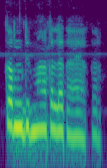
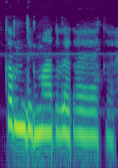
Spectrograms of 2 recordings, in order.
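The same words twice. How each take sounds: First: Loud, firm telling-off; first take, loud and firm; guru's loud advice. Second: Same advice, slower and drawn out; slowed-down second take; slow repeat. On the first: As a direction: scold her to think less. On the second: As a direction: repeat it slowly, leaning on कम. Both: Retold or imitated. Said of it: "गुरु जी कई बार तो कहते हैं".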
